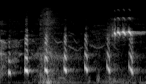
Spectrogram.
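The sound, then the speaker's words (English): A short burst of crickets chirping, played as a sound effect after a joke, with seven or eight quick, evenly spaced chirps and a thin high trill joining near the end, clear with no talking. “Maybe crickets.”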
